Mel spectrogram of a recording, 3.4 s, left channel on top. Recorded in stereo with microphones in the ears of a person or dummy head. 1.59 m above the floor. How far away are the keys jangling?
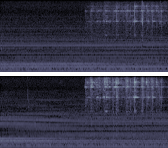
About 1.5 m.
